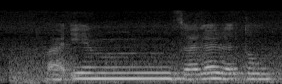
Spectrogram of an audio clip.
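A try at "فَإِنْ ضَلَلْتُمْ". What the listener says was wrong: Tapi dia sebut zalal tu terlepas. Zalalatum, zalala. Ada le pula. Matikan. Fa'in zalaltum.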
